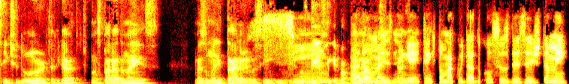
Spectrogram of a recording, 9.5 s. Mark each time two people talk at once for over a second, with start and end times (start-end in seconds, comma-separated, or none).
4.4-7.0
